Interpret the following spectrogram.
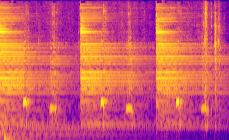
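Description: Cartoon sound effects: a clock's tick-tock, with higher and lower ticks alternating about twice a second, under three louder hits that ring out and fade, about three-quarters of a second apart.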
